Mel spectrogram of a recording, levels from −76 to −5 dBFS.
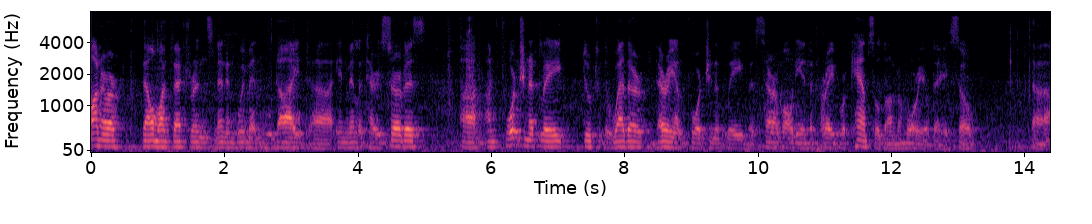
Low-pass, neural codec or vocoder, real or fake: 7.2 kHz; codec, 16 kHz, 2 kbps, FunCodec, trained on Chinese and English, 25 frames a second; fake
